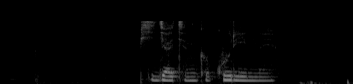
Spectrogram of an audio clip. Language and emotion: Russian, angry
